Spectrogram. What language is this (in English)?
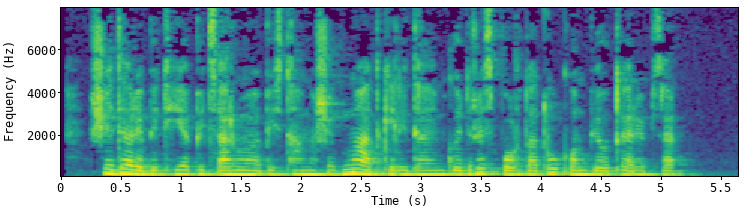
Georgian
